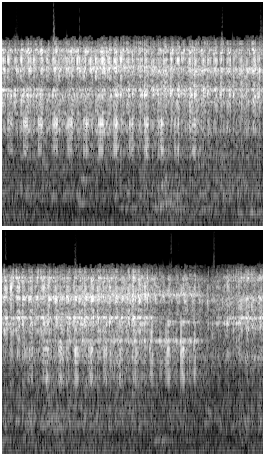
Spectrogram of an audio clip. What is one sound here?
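Metal sand funnels are rubbed together, rasping in a quick, steady rhythm.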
